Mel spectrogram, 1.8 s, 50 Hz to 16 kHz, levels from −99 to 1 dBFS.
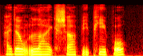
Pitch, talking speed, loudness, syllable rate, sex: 165 Hz, 165 wpm, -17 LUFS, 4.7 syllables/s, female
